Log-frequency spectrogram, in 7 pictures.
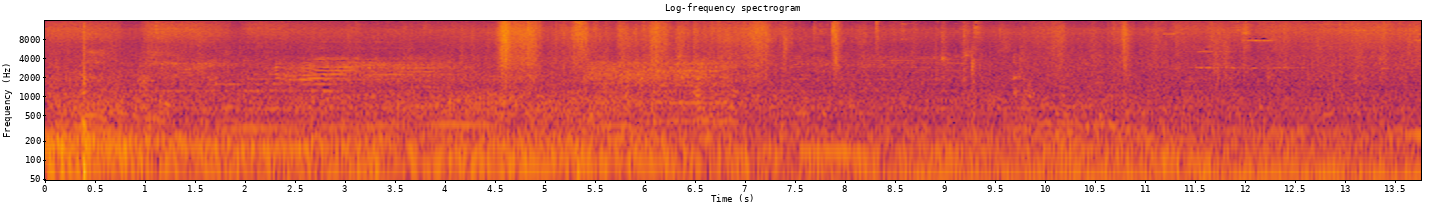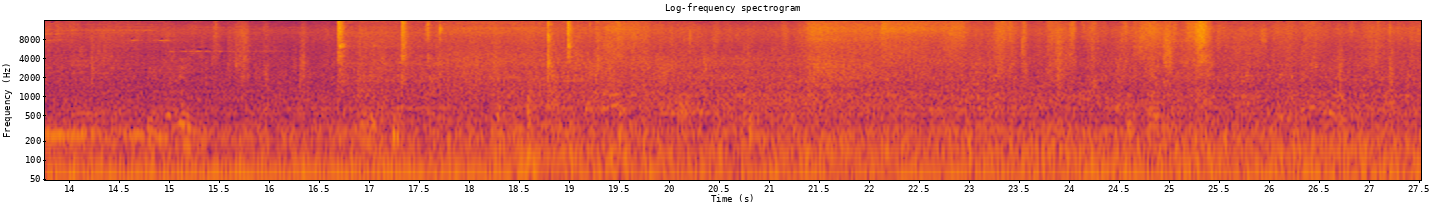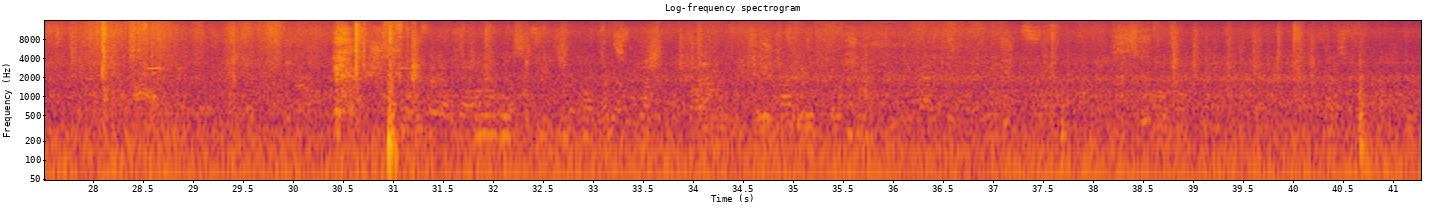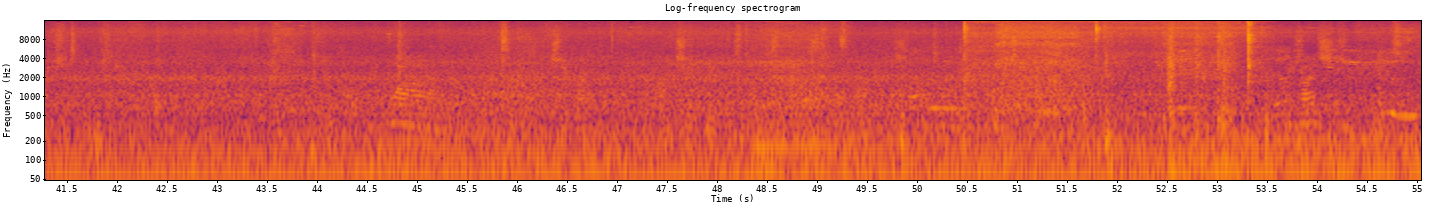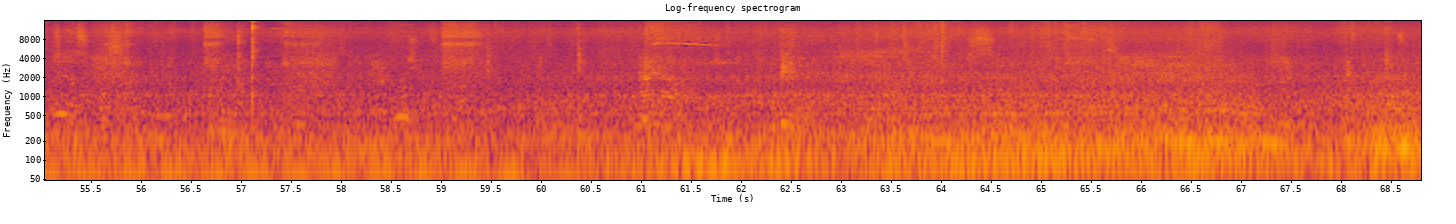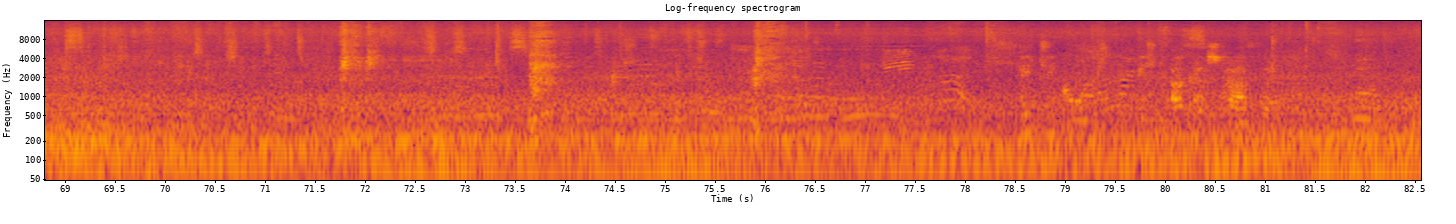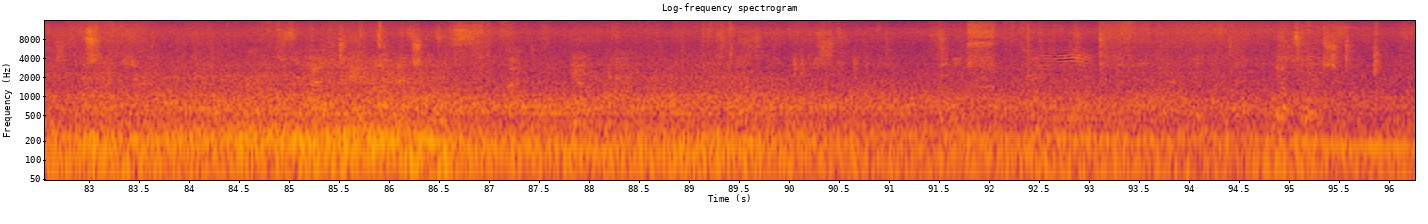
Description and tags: On the bus #3
The third field-recording while I was on the bus. Recorded with Zoom H2N. No editing done.
ambience, transportation, public, field-recording, bus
